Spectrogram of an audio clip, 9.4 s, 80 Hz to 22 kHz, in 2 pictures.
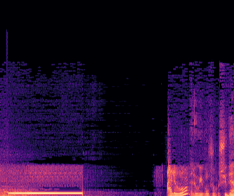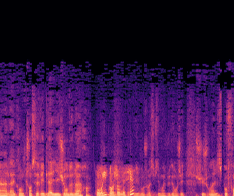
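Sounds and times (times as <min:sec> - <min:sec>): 
ringback tone of an outgoing telephone call: 0:00.2 - 0:01.7
speech: 0:03.4 - 0:09.3.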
